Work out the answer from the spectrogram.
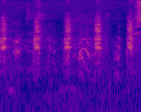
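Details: Owner-prompted chukar partridge from Krasnoyarsk delivering a quick burst of five rasping chuk notes, slightly uneven in spacing, loud and close.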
